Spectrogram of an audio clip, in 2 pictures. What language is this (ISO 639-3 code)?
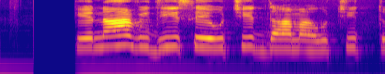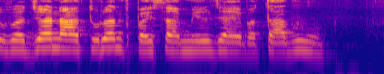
mai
